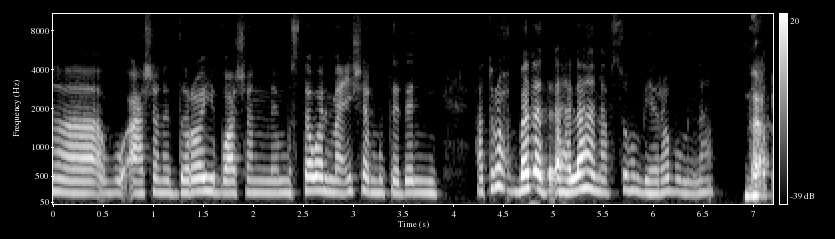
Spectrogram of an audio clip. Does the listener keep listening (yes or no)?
no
